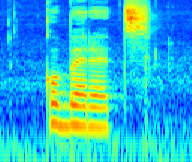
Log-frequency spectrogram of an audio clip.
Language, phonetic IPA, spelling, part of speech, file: Czech, [ˈkobɛrɛt͡s], koberec, noun, Cs-koberec.ogg
- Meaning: rug, carpet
